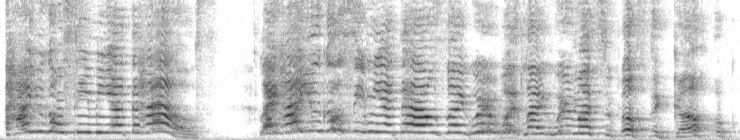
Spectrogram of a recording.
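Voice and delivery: high, loud, rapid-fire disbelief; indignant protest. Retold or imitated. Stranded cousin questions the others driving off, indignant protest. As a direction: imitate a panicked, whiny protest.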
